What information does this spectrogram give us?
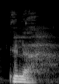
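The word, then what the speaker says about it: إله: Ilah is not what you write. That is trying to pronounce the word in the Latin letters. You say ilah. That's not really ilah. The word is as the following. Il. And the ah is a sound of like holiness, like music.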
